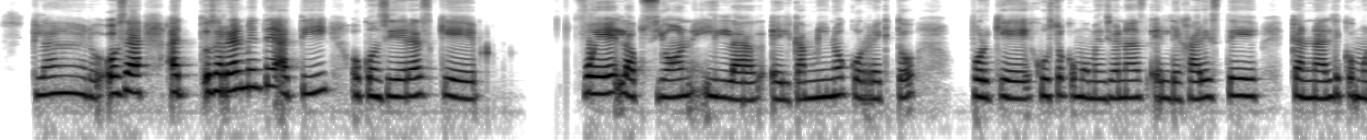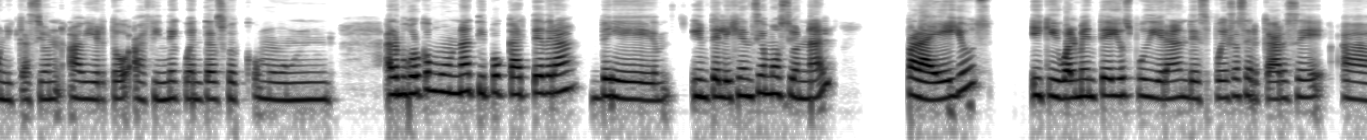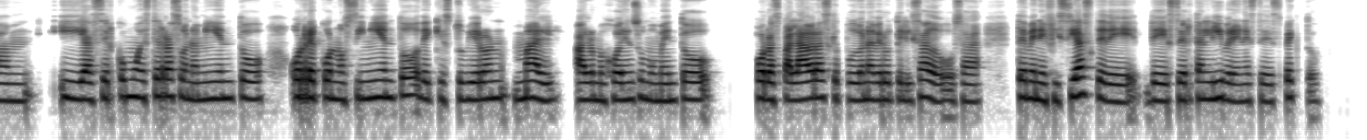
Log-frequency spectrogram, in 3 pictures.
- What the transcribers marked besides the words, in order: tapping
- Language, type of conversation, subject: Spanish, podcast, ¿Cómo manejas conversaciones difíciles?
